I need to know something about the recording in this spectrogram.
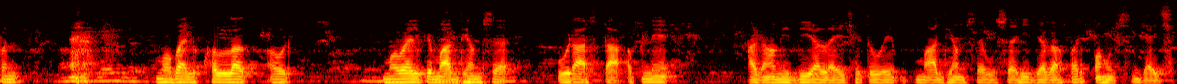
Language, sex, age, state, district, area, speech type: Maithili, male, 60+, Bihar, Madhepura, rural, spontaneous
